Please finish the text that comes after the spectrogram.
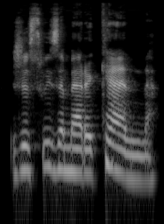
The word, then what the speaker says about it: américaine: If it was said by a girl, there would be an E at the end and it would be pronounced je suis américaine.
